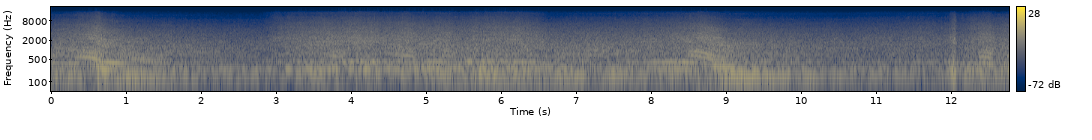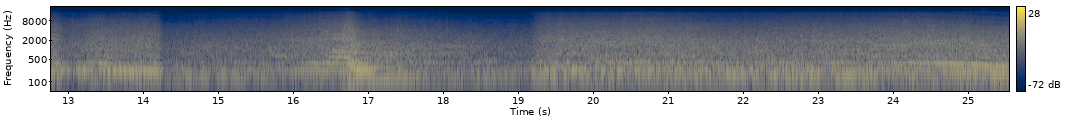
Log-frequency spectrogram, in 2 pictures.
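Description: Race cars lapping the Kansas oval in a racing game, a steady droning engine roar with rising and falling pitch as cars shift and pass, continuous and fairly close, with no talk over it.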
